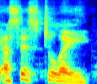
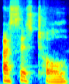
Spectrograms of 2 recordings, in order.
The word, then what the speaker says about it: asystole: I know what I hear some people say asystole. I also hear some people saying that asystole. So whatever is your pronunciation, you have the liberty. Okay, so you can say asystole or asystole, but point here is do not defibrillate.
